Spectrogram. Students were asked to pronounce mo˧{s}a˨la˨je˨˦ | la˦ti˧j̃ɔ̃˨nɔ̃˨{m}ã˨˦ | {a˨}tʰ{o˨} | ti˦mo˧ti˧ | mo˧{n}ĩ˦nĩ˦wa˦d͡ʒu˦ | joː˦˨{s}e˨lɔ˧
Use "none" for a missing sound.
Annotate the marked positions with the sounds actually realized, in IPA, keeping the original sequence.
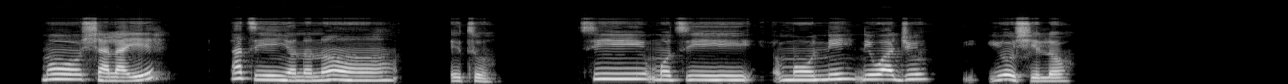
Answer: ʃ, n, e˨, o˨, n, ʃ

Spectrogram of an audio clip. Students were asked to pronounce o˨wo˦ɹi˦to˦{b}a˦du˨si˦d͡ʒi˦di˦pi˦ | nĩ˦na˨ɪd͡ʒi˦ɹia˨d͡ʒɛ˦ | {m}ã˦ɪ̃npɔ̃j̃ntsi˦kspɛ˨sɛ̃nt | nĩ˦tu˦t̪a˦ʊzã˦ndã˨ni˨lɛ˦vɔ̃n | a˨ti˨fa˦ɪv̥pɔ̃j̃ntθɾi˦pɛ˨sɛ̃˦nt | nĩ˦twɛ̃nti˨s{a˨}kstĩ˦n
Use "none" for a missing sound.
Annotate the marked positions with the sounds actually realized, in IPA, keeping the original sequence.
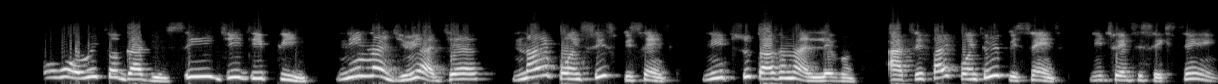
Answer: ɡ, n, i˨

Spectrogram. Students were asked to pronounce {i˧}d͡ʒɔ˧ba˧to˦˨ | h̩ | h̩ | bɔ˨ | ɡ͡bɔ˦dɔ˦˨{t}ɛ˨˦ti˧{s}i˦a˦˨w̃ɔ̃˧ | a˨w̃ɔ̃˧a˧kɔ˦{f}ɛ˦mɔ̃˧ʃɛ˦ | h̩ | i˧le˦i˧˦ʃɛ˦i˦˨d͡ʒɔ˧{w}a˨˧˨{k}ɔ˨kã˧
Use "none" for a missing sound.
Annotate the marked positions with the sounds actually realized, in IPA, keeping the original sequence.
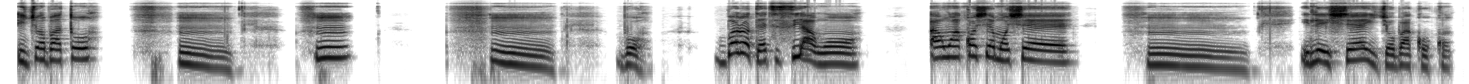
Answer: i˧, t, s, ʃ, b, k

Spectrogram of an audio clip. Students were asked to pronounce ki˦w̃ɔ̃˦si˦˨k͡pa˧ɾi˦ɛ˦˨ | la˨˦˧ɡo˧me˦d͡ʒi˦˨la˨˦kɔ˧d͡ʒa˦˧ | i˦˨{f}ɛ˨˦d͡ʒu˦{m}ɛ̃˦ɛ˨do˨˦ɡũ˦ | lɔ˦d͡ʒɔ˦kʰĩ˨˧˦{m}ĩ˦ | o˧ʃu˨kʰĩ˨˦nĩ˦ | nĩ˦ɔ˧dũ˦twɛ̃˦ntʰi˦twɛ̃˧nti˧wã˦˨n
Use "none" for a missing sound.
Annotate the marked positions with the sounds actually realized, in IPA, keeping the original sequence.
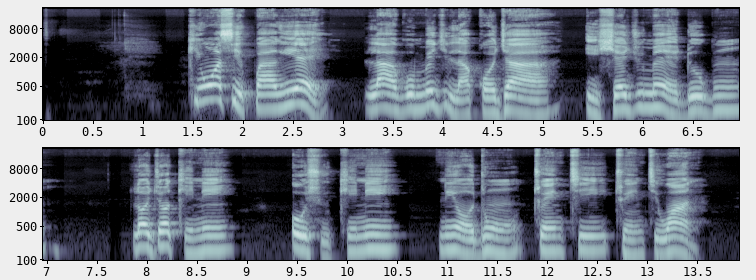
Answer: ʃ, m, n

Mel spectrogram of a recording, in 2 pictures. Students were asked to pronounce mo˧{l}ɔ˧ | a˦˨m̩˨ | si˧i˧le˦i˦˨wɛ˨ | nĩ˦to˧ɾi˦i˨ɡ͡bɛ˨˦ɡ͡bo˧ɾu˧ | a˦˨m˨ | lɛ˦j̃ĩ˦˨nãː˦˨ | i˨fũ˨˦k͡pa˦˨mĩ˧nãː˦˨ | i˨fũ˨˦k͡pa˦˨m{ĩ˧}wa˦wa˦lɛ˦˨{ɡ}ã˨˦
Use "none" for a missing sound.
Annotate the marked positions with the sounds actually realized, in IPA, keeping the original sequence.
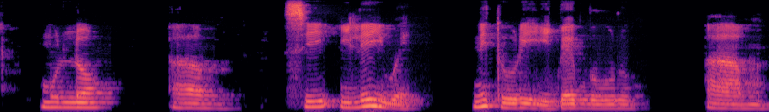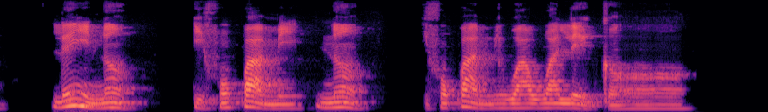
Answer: l, ĩ˧, ɡ

